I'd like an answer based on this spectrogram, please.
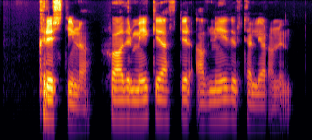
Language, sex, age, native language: Icelandic, male, 15, Icelandic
